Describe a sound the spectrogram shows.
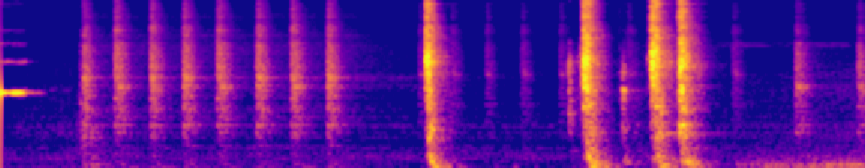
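Clicks and clunks sound from train controls.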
